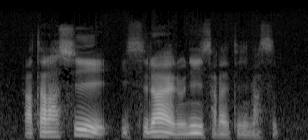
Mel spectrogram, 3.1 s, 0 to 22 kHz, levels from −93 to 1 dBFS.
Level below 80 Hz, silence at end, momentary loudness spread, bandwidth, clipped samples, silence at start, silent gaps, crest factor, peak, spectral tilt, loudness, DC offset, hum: -72 dBFS; 0.3 s; 14 LU; 17 kHz; under 0.1%; 0.25 s; none; 22 dB; -16 dBFS; -4.5 dB/octave; -36 LUFS; under 0.1%; none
